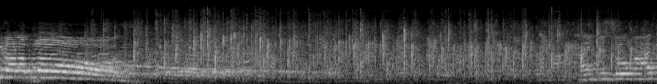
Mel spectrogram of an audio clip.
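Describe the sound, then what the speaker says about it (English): An audience at a motivational talk bursts into sustained clapping that fills several seconds with dense, even applause, while a person speaks briefly at the start and again as the applause fades. "give yourself a big round of applause"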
